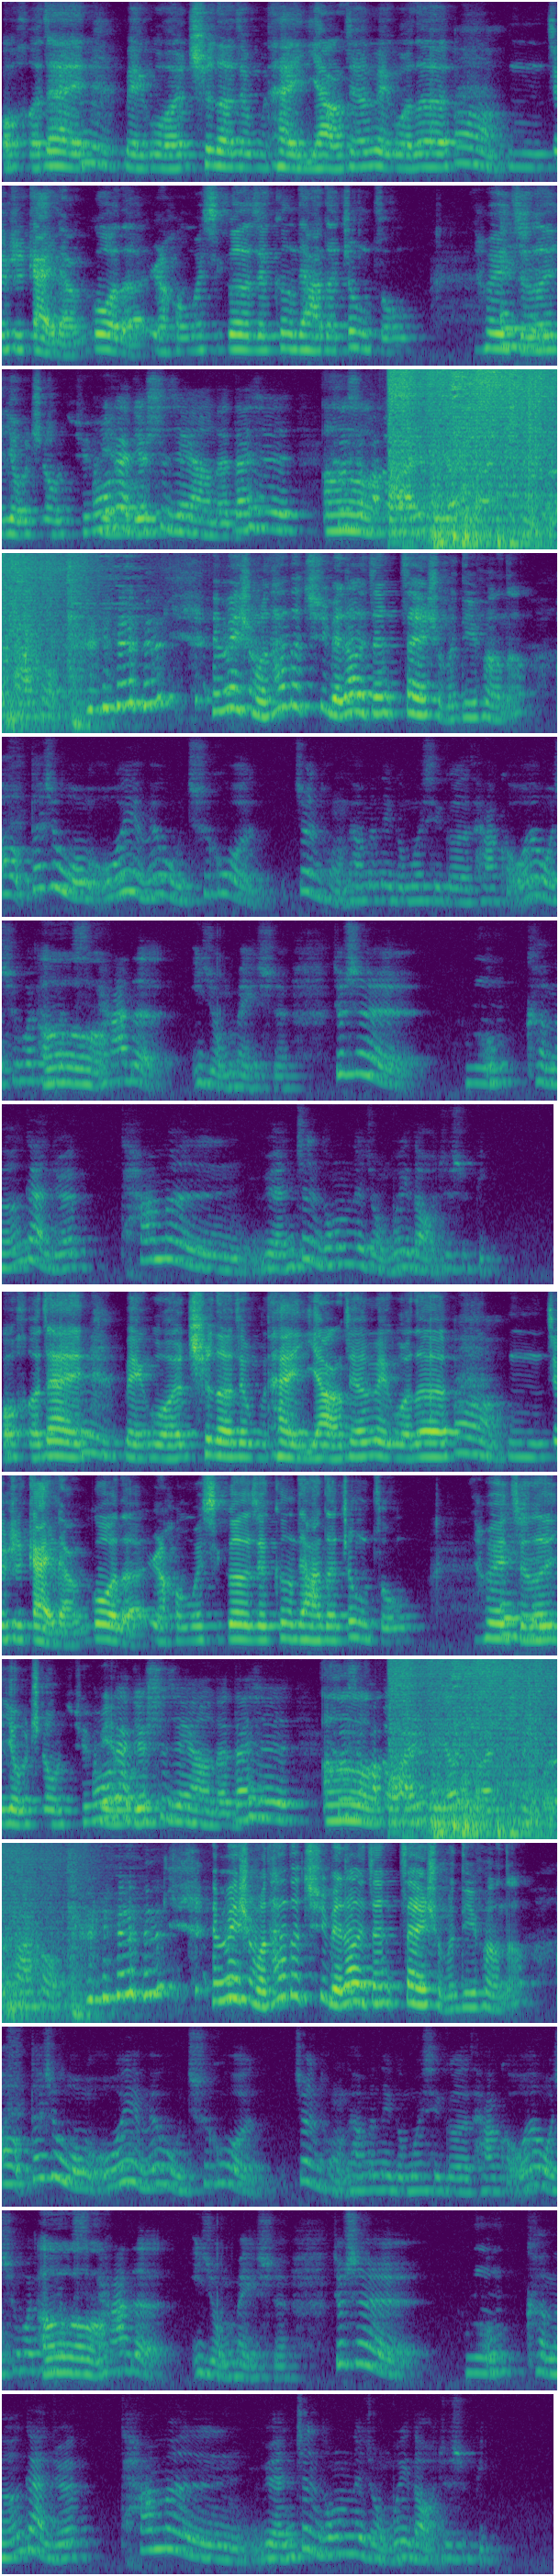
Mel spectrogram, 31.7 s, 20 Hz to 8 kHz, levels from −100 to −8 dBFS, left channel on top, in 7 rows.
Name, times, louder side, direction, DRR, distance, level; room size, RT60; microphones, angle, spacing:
voice 1, 0.0-3.9 4.1-7.9 8.4-10.2 11.7-12.2 15.1-17.9 23.0-23.6 26.5-26.8, right 3 dB, 55° right, 6 dB, 1.7 m, -31 dB
voice 2, 3.7-4.1 8.6-9.0 9.8-11.5 11.8-15.7 18.1-24.0 24.2-26.1 26.6-27.9 28.2-31.2, right 1 dB, 15° right, 0 dB, 4.0 m, -38 dB
sound 1, 12.2-14.7, left 5 dB, 40° left, 1.5 m, -31 dB
21.0 x 9.9 x 3.7 m, 0.39 s
head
